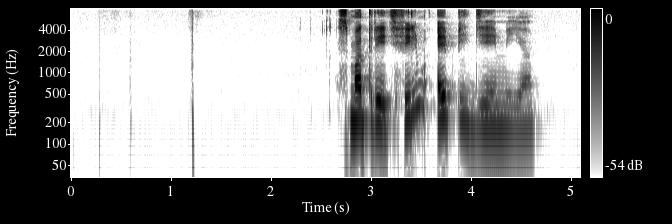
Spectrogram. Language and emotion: Russian, positive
